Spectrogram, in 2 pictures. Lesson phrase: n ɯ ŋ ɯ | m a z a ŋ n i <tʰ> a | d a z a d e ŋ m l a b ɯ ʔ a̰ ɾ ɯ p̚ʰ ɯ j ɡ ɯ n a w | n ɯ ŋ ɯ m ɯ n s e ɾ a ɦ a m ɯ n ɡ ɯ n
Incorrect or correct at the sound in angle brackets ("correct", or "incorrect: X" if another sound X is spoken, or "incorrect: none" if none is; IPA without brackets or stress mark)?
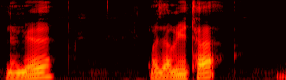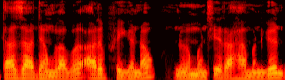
correct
